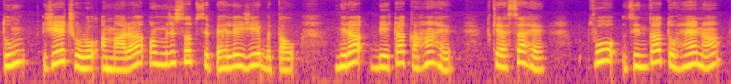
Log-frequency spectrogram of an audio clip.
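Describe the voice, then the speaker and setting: A desperate, pleading mother, as a woman narrator puts her on in a storybook reading. The voice runs fairly high, the audio dull and lo-fi. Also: unhurried. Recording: dull lo-fi recording.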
